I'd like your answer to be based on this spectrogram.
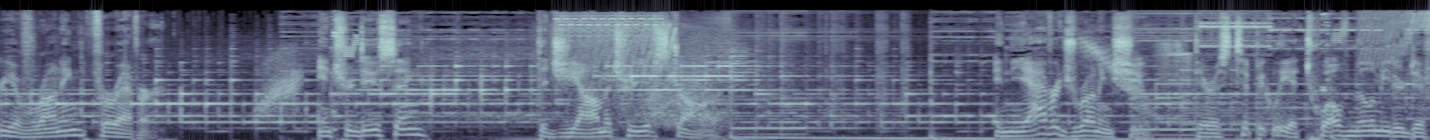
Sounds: speech, music

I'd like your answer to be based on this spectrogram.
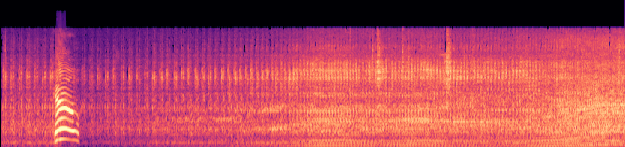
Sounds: speech, vehicle, outside, rural or natural

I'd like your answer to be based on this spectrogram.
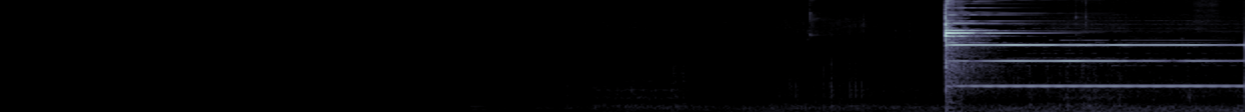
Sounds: silence

